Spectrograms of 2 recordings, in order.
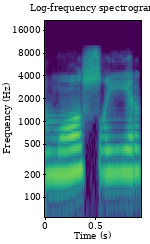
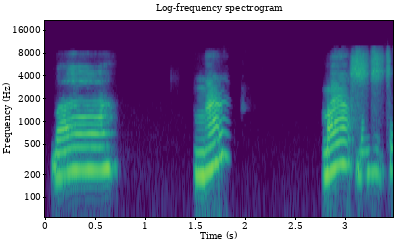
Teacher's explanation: Nah, huruf mimnya nggak boleh ikut tebal ya.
